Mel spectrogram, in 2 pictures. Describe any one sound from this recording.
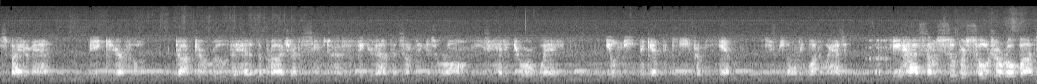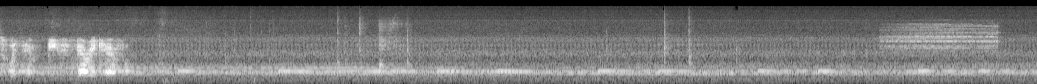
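Electronic game music plays through a small speaker.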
